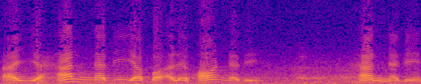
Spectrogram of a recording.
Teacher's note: الف ساکنه، نون اول نبی، نون اول نبی منقلب هستیه از لام ال، همزش هم که همزه وصل رفته، لام ال منقلب به نون شد، نون در نون ادغام شد، پس نون اول ساکن، واو ها الف ایها اونم ساکن، و التقا ساکنه شده لکن در دو کلمه یه به هم نمی جوشن، جدا جداین.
